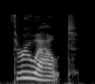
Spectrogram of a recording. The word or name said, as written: throughout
